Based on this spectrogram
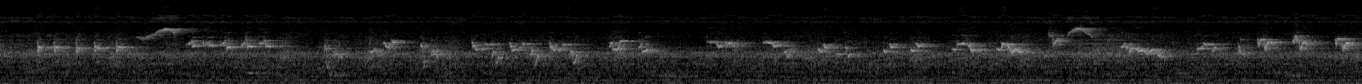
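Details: Yellow-vented bulbul master recording for training birds: long energetic song of rapid gurgling, chortled notes in steady bursts, punctuated twice by high rising whistles, over a constant low hiss.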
